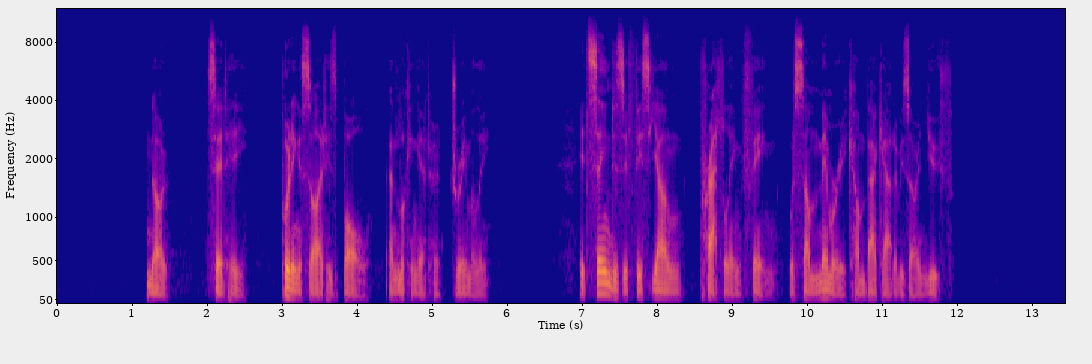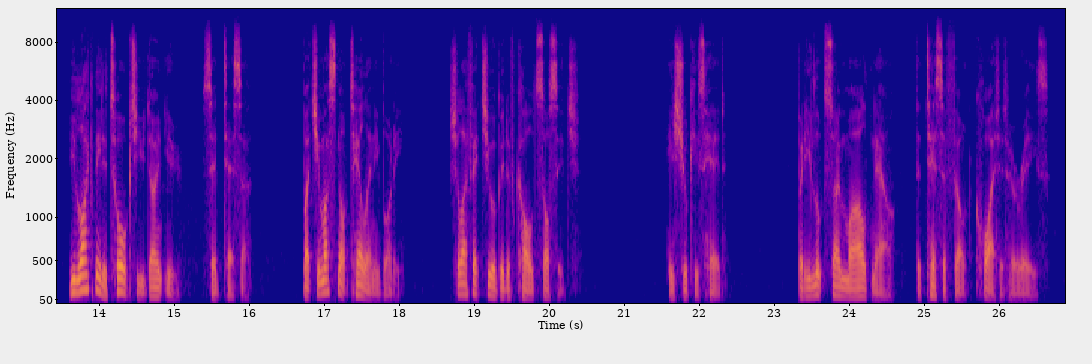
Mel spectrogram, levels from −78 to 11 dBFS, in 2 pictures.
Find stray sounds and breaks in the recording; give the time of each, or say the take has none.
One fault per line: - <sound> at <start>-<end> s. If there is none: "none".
none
